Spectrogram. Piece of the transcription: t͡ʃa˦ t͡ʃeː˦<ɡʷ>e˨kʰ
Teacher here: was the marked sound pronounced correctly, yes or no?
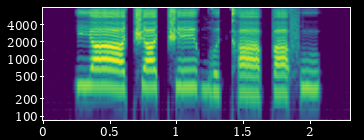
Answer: yes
